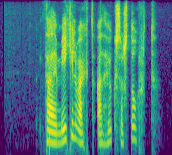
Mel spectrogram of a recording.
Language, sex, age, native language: Icelandic, female, 40-49, Icelandic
